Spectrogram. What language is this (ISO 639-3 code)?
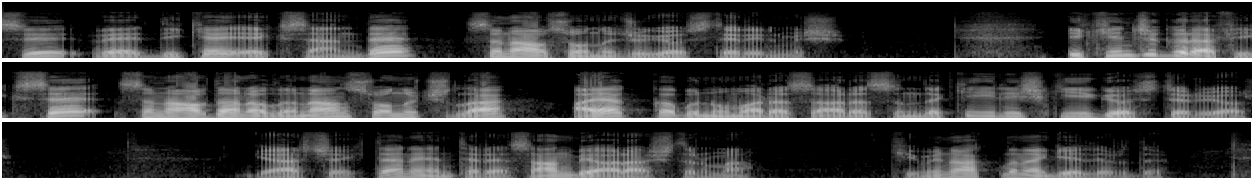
tur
